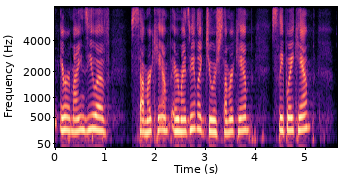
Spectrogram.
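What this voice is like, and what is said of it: Raspy, hoarse voice. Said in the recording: “my voice is just giving, you know, raspy, sexy vibes”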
